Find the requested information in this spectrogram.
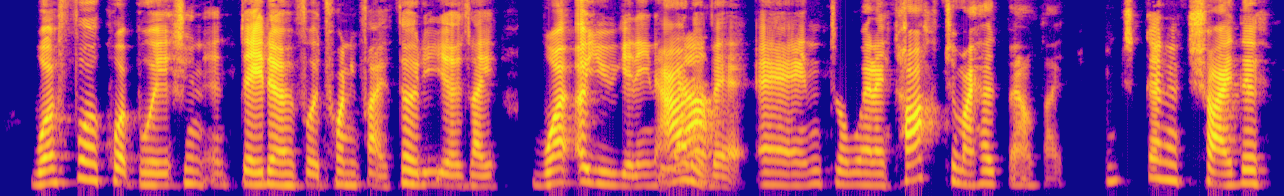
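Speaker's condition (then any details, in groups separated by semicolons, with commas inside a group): Deafblind, born deaf; hearing aid on right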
